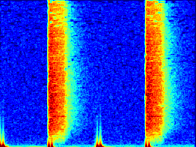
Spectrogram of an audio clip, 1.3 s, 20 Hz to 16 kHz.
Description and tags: March Drum Loop extracted from the Yamaha PS-20 Keyboard. If I'm not mistaken, all drum loops are analog on this machine
Analog-Drum-Loop, Yamaha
